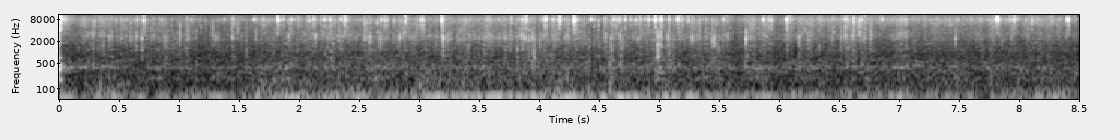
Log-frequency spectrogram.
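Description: Hardtail mountain bike rolling over a dirt and gravel track: tyres crunching, with many small clicks and rattles, over a steady low rumble.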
